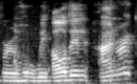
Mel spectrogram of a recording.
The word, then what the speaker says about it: Ehrenreich: We have been saying his name wrong for a whole week. Alden Ehrenreich. Ehrenreich is the new lead for Han Solo.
